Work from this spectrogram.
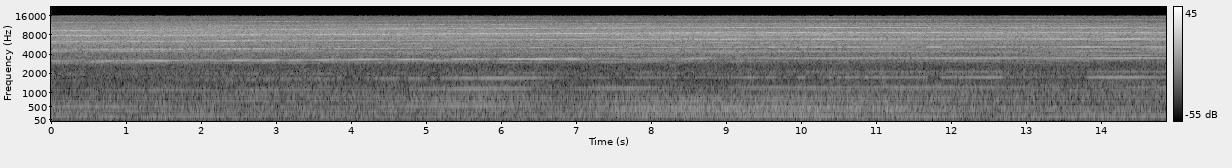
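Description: A shrill, constant whine with a harsh high hiss runs through the spin without easing; an abnormally noisy spin, source unclear.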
